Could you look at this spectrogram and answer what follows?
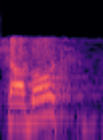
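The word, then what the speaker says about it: شبات (שבת): ده دقیقه وقت داریم ده دقیقه میگه شبات شبات یعنی لفظ یهودیشه تو قرآن مثلا سبت اومده سبت بهش میگن شیب الان انگلیسی ها اینجوری میگن حالا شبات تلفظ ابریش شبات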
